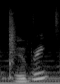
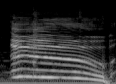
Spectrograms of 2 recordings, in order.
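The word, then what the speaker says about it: Oubre: have to know this ubery oh my god oh where are you people from Aubry it's Ube he said ubery it's oob o u b r e how do you not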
